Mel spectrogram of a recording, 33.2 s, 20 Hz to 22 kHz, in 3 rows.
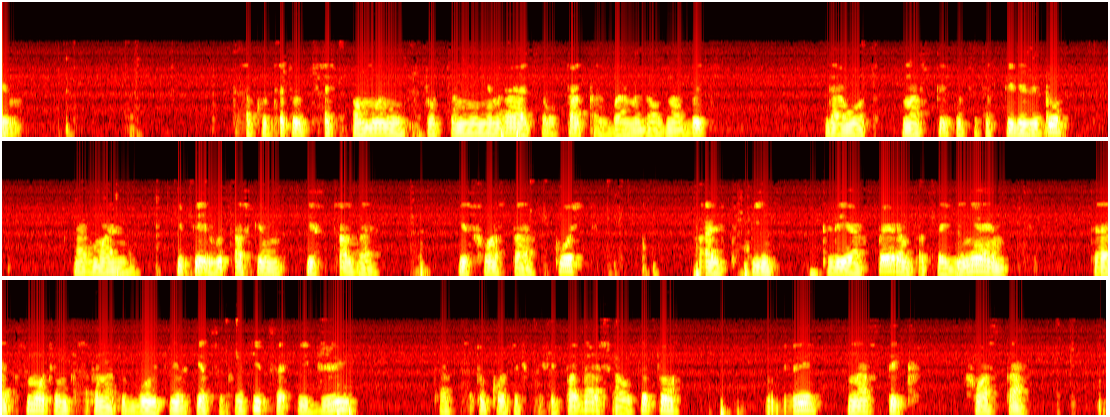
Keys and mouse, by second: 0.6 shift+middle click, 2.8 click, 4.8 g, 12.8 click, 15.2 e, 16.3 click, 17.0 click, 18.4 alt+p, 24.3 click, 25.4 g, 27.4 click, 28.2 click, 29.3 g, 32.6 click.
